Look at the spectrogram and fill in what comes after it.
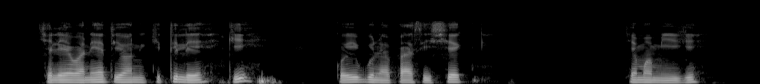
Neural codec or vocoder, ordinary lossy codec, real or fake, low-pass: none; none; real; none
